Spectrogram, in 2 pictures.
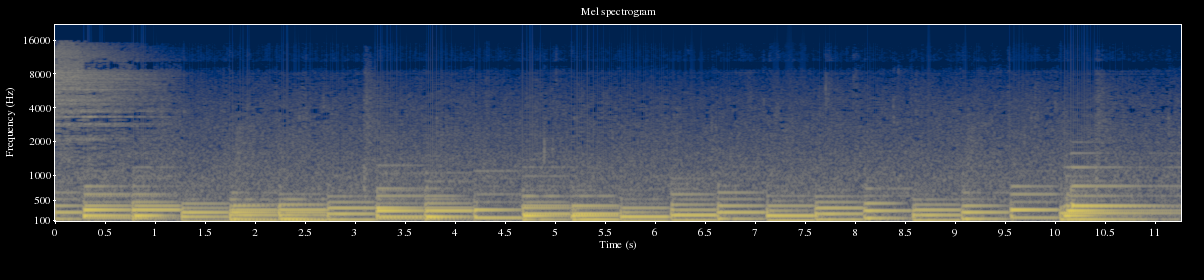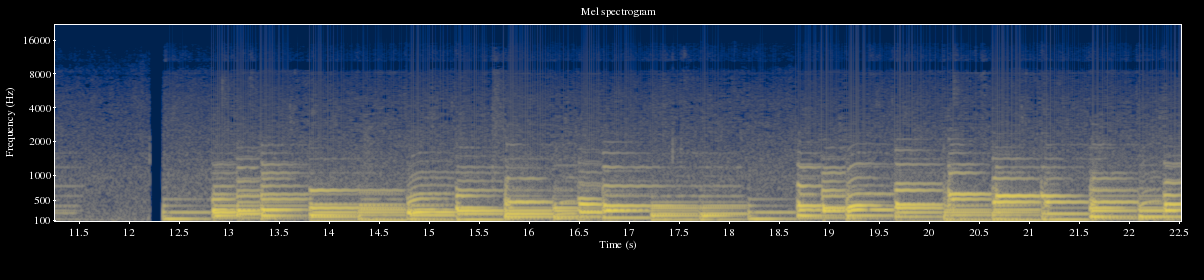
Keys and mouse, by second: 3.0 right click, 3.3 alt+right click, 4.1 ctrl+b, 8.4 middle click, 9.2 right click, 9.7 alt+right click, 10.2 middle click, 10.9 ctrl+b, 12.8 middle click, 13.5 right click, 13.9 alt+right click, 14.9 ctrl+b, 16.6 middle click, 17.2 right click, 17.7 alt+right click, 18.4 ctrl+b, 20.5 middle click, 21.5 ctrl+r, 21.9 ctrl+r.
